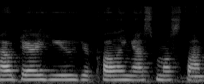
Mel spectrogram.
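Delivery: ordinary delivery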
